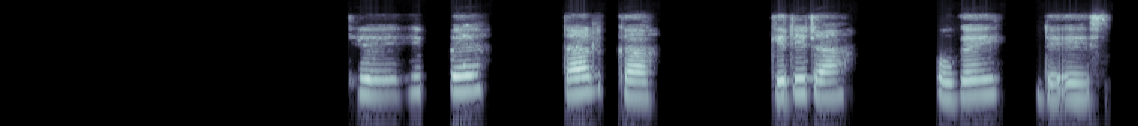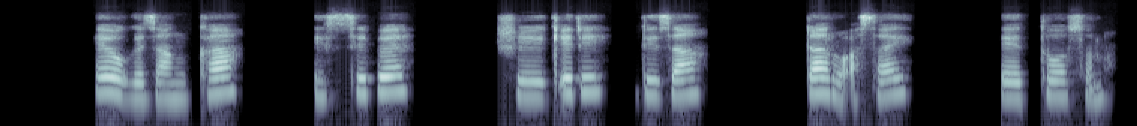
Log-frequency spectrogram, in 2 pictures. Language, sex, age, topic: Gamo, female, 18-24, government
